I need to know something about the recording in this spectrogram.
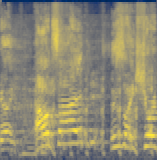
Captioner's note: laughing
